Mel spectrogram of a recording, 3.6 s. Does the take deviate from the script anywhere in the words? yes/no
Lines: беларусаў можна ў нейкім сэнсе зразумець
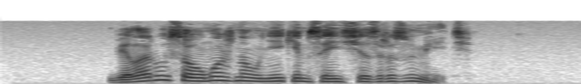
no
